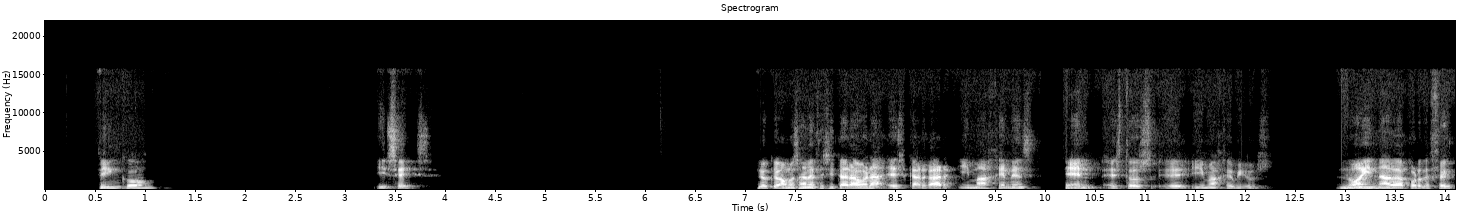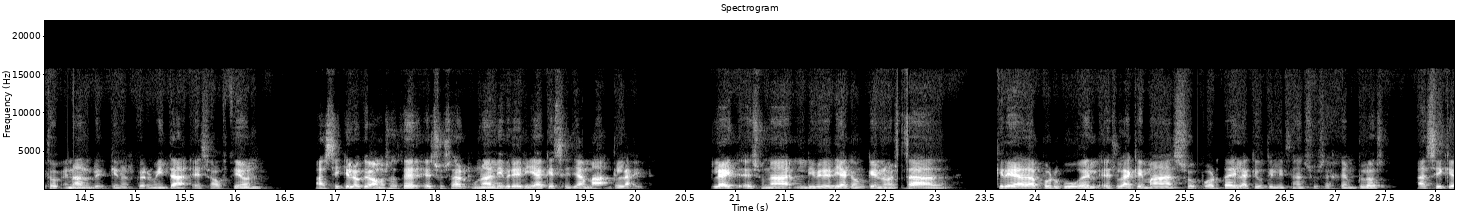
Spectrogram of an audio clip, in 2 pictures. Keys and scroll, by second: 5.4 ctrl+v.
